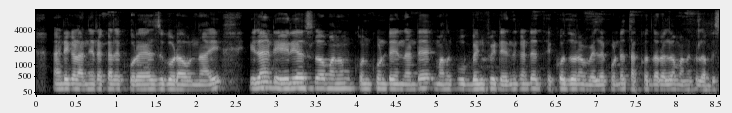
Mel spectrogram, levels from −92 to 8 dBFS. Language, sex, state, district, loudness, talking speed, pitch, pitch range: Telugu, male, Telangana, Nalgonda, -26 LUFS, 160 wpm, 130 Hz, 125-135 Hz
